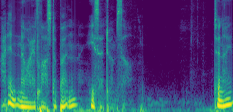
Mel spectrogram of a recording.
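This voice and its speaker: At a moderate pace, the speech comes out soft-spoken. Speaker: ASMR creator. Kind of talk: bedtime story reading.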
